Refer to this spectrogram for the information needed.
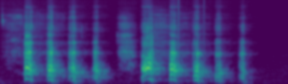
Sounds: Laughter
